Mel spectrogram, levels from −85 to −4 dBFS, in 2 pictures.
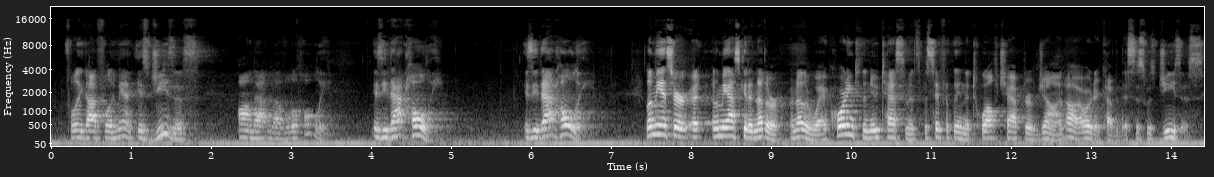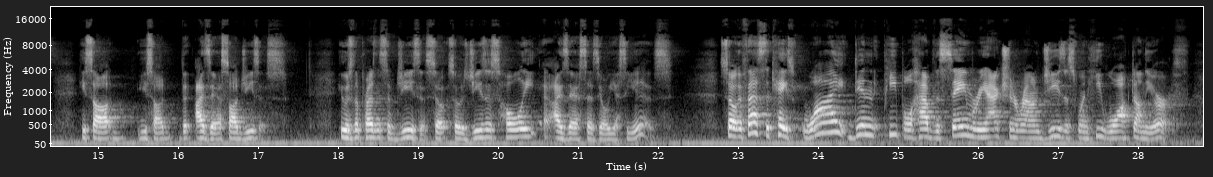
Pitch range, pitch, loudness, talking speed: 130-190 Hz, 165 Hz, -20 LUFS, 195 wpm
